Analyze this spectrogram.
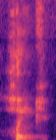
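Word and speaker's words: Hawick: them was 20 miles down the road in whoit whoit which is spelt h8 h a wi ck yeah aw I see okay but it's pronounced Hoyt and when and where did the two where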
